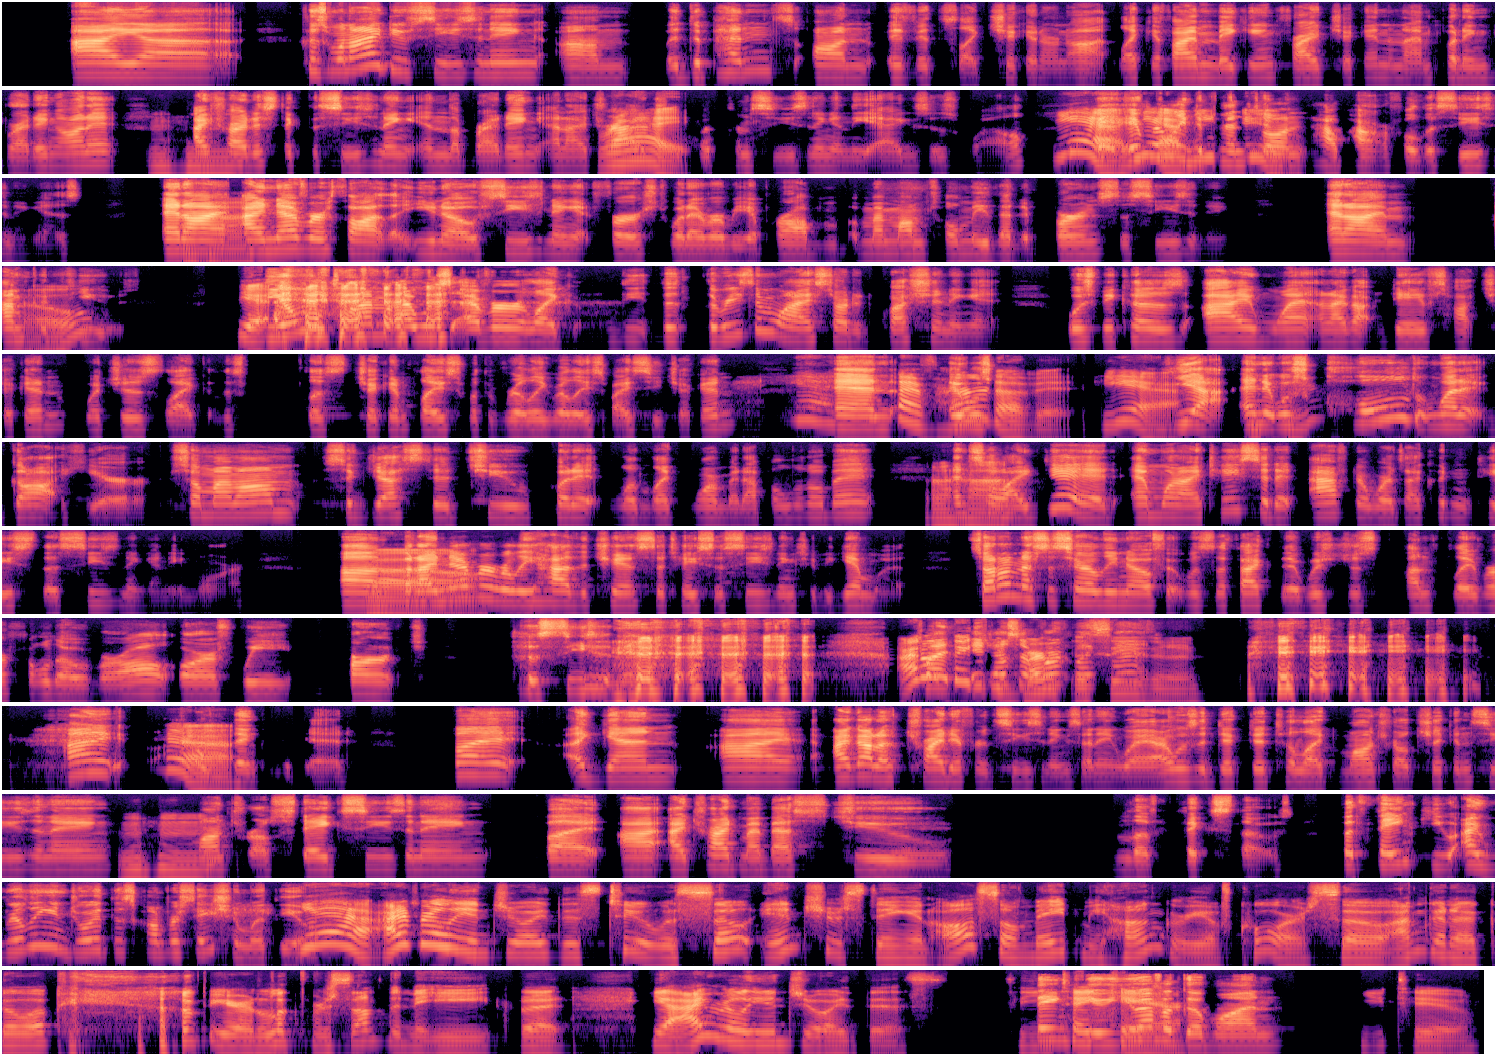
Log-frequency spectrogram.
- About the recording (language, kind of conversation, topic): English, unstructured, What’s a story from your past involving food that you now find gross?
- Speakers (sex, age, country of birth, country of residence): female, 18-19, United States, United States; female, 55-59, United States, United States
- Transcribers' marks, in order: laughing while speaking: "Yeah"; laugh; background speech; drawn out: "Oh"; laughing while speaking: "the seasoning"; laugh; laugh; laughing while speaking: "he"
